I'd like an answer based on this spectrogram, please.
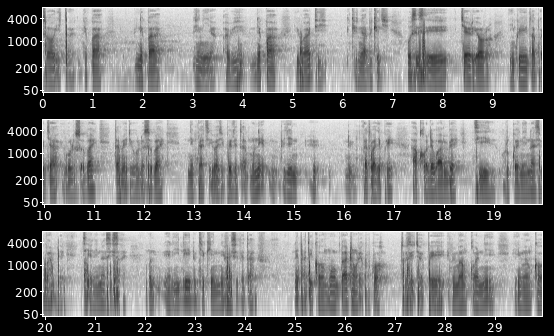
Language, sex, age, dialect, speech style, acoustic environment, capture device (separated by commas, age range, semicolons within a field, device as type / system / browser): Yoruba, male, 35-44, Nigeria - Ibadan, relaxed, silence, mobile / Linux / Chrome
